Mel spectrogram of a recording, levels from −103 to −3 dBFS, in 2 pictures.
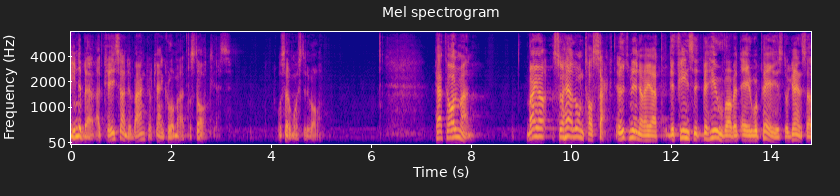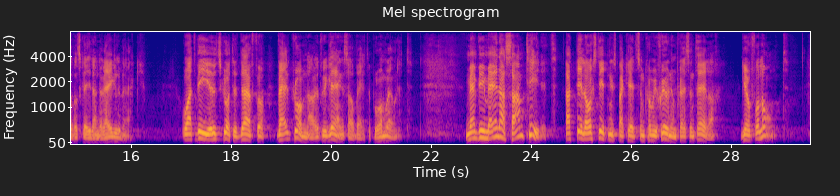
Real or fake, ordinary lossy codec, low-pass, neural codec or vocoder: fake; none; none; codec, 16 kHz, 4 kbps, FreqCodec, larger model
